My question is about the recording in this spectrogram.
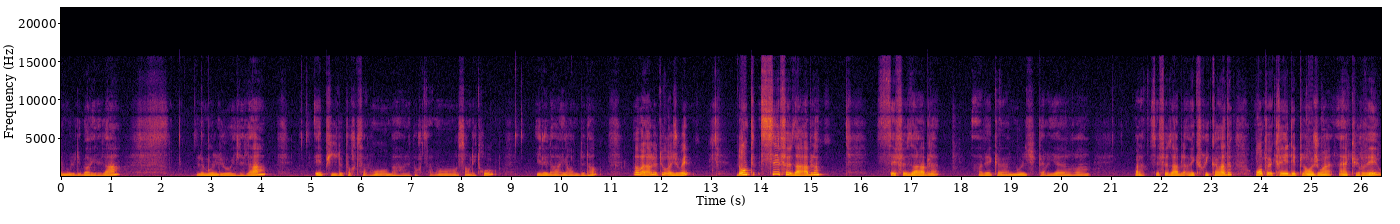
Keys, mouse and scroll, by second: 0.6-2.6 drag, 2.6 space, 2.7 space, 3.4-4.2 drag, 4.8 space, 5.9 scroll down 1, 6.1-6.5 scroll up 1, 7.5 scroll up 1, 8.7 click, 9.1 space, 10.0 click, 11.1-11.4 scroll down 1, 11.9 scroll down 1, 12.6-12.9 scroll down 1, 17.4 scroll up 1, 20.7 click, 21.0 space, 22.0 click, 22.7-23.6 drag, 24.4 click.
